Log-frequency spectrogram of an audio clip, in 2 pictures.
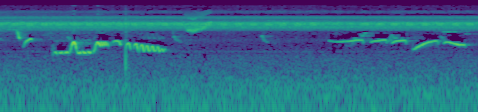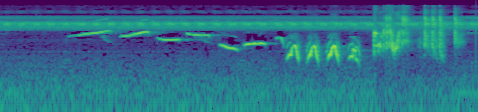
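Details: Song of a wild bird in moult, breeding season: quavering whistles, then spaced upward and downward slurred notes. Rapid harsh chirps and clicks come near the end. A continuous shrill insect hum runs throughout.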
